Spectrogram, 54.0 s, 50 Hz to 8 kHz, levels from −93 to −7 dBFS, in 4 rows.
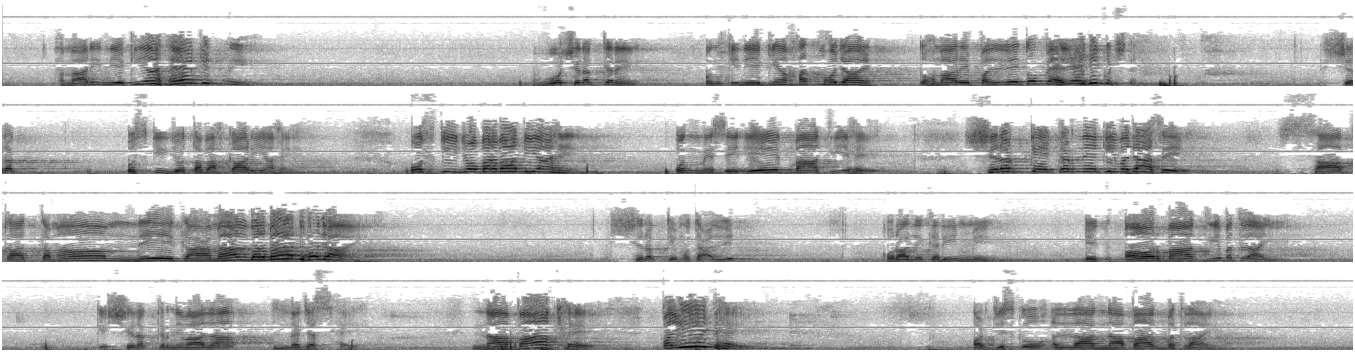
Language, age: Urdu, 50-69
